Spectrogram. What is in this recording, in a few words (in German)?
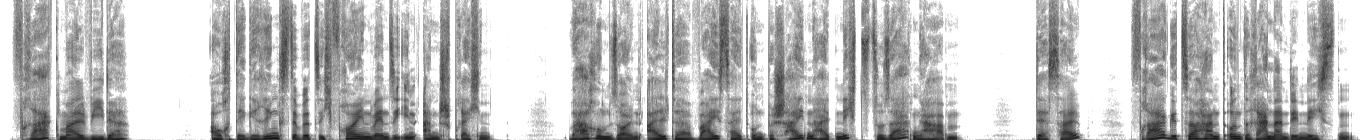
Werbung Freundlich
